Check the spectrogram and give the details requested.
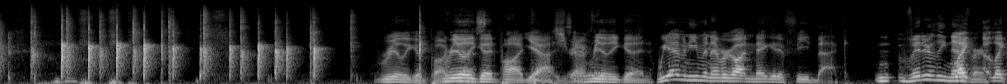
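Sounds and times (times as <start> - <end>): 
clapping: 0.0 - 3.6
speech: 3.8 - 10.0.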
